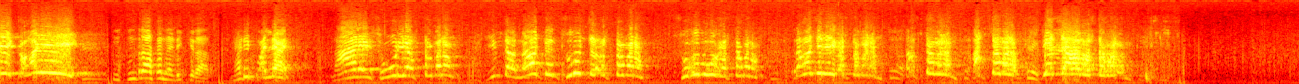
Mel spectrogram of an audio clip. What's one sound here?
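A man speaks loudly and forcefully, close by.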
